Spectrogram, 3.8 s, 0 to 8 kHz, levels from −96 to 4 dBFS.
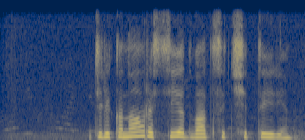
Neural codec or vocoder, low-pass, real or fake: none; 7.2 kHz; real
